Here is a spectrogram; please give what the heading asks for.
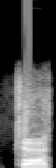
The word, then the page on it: thaw: American English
